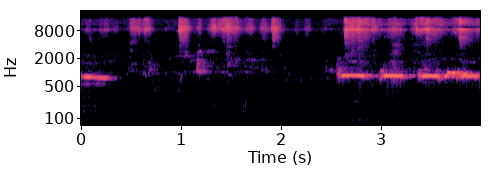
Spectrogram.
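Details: Male Bangkok crossbred zebra dove calling a rival: a brief coo, a quiet gap with faint background noise, then a steady string of short, even cooing notes.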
